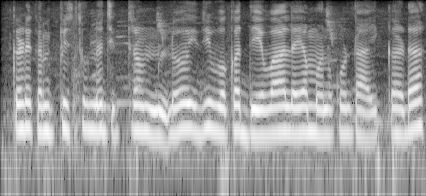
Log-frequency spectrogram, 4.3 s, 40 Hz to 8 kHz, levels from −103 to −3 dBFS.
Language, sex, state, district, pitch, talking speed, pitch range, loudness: Telugu, male, Andhra Pradesh, Sri Satya Sai, 225 Hz, 110 wpm, 210-240 Hz, -13 LUFS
